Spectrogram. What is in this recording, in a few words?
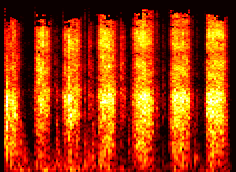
paper sugar ripping sections; Sheet Of Sugar Paper Ripping / Tearing In Sections; foley; Objects; McKinney Sound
